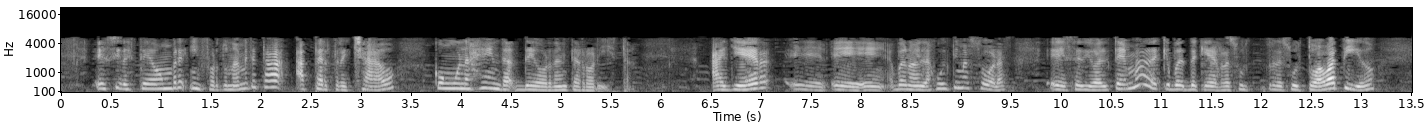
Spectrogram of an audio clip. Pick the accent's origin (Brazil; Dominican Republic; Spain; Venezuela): Venezuela; Nosotros los venezolanos somos un pueblo valiente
